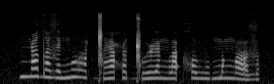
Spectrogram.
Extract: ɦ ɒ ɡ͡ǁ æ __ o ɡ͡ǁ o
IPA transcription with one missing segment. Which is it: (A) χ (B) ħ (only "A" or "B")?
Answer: B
